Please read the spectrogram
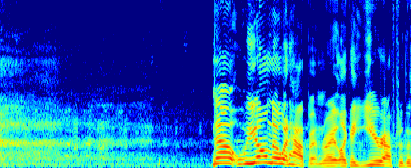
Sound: laughter

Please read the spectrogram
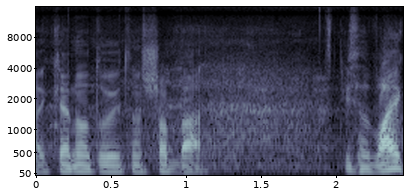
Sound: laughter

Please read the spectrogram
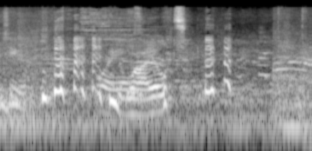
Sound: laughing

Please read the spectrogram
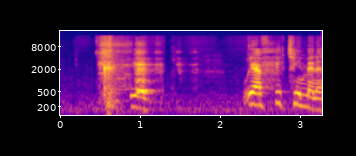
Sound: all laughing

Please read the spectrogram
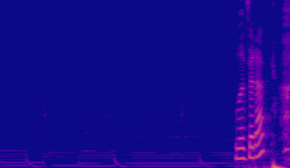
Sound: gasp

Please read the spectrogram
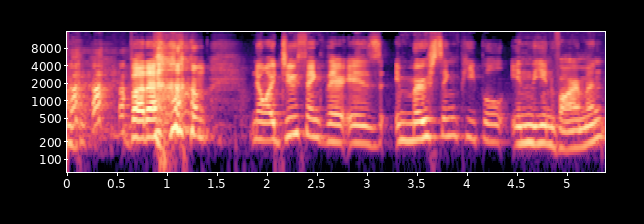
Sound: chuckles

